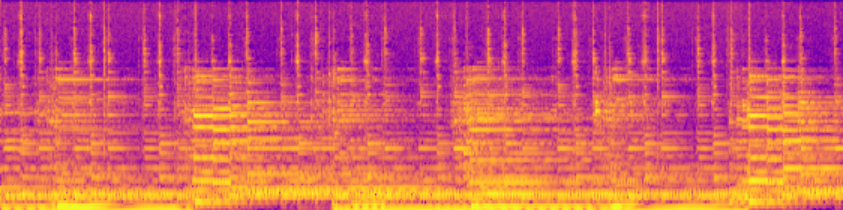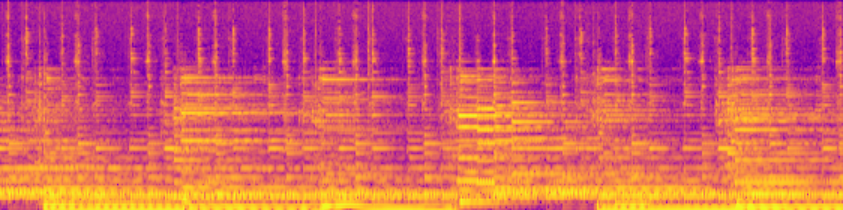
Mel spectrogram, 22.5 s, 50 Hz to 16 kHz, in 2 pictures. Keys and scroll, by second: 11.0 shift+Tab, 11.5 shift+Tab, 21.9-22.4 typing.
